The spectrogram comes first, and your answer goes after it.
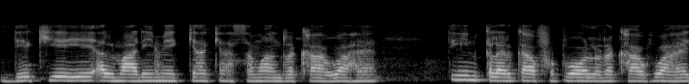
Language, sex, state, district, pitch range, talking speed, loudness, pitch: Hindi, male, Bihar, Samastipur, 155-170 Hz, 140 wpm, -24 LUFS, 165 Hz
